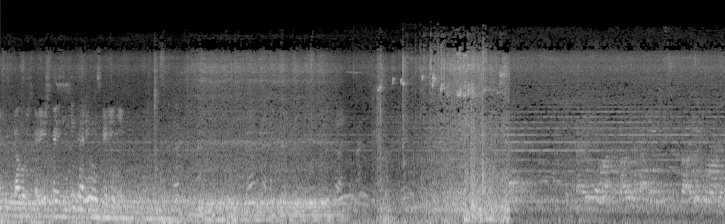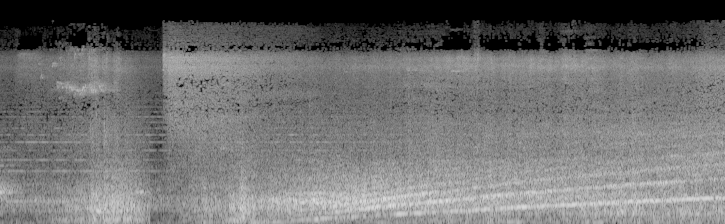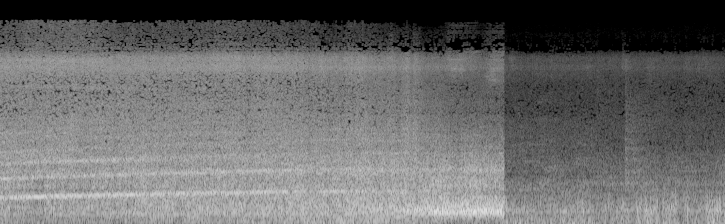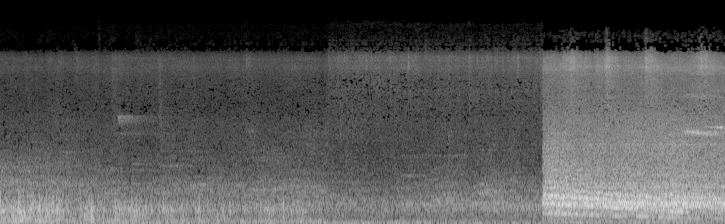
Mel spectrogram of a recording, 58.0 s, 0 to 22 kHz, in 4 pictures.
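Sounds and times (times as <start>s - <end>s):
station platform noise: 0.0s - 58.0s
train running noise: 0.0s - 58.0s.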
